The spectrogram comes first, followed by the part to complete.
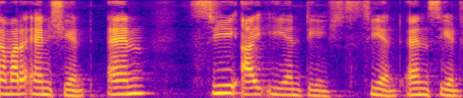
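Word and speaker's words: ancient: अब दूसरा वर्ड है हमारा एंशियंट, NCIENT, सियंट, एंशियंट। फिर यहाँ पे सी को हमने सौ पढ़ा क्योंकि सी के बाद आई है, ठीक है।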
